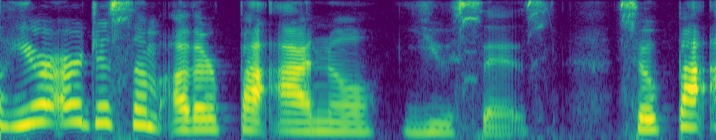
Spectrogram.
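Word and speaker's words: paano: And then just a pronunciation tip it's technically when there are two vocab or when there are two vowels together you say them separately pano. But when speaking quickly, Filipinos just say pano pano.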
